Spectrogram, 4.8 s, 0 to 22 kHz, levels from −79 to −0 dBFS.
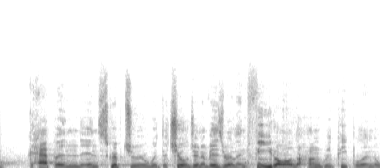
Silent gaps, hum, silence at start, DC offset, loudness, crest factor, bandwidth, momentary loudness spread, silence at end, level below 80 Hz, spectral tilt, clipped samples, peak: none; none; 0 s; under 0.1%; -31 LUFS; 18 dB; 13.5 kHz; 10 LU; 0 s; -84 dBFS; -4.5 dB/octave; under 0.1%; -14 dBFS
